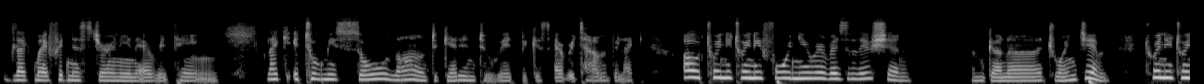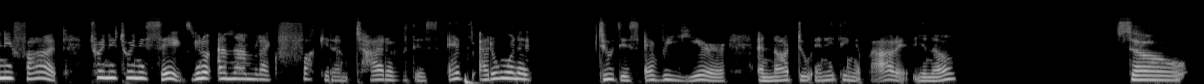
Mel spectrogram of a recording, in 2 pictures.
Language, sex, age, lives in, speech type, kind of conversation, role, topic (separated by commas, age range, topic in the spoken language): English, female, 25-29, United States, conversation, unstructured, none, What’s the most unexpected thing you’ve learned from a hobby?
